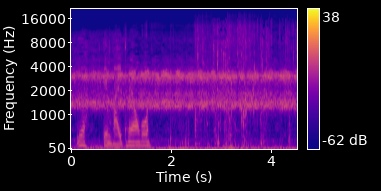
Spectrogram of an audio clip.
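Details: Frogs in a flooded rice field in rainy weather, found in pairs while being caught by hand. Three bursts of deep, rising-and-falling harmonic croaks come in the first second and a half, over a steady high drone and splashing.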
